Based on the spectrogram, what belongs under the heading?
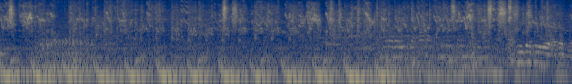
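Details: Budgerigar pair chattering: a continuous stream of high, raspy warbles and clicking chirps with several louder squawks, set against a low humming background.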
